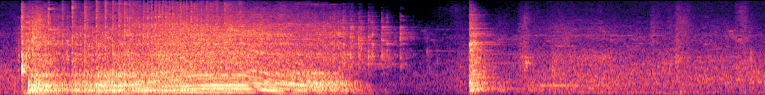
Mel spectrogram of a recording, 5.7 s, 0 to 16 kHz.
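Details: Stihl MM56/MM65 tiller two-stroke, bought used, worsening over three years: revs, sags and dies within three seconds, then one sharp bang; runs only on choke, carburetor or spark arrester suspected.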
